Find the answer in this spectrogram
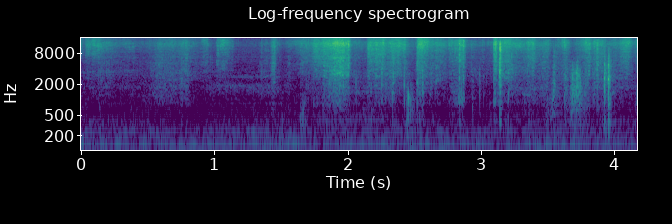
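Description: Faint rustling and handling of paper and picture-book pages, a scattering of short soft rustles and clicks over a steady low room hum.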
